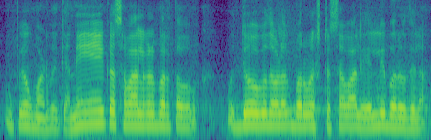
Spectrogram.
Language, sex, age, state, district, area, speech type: Kannada, female, 60+, Karnataka, Gadag, rural, spontaneous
